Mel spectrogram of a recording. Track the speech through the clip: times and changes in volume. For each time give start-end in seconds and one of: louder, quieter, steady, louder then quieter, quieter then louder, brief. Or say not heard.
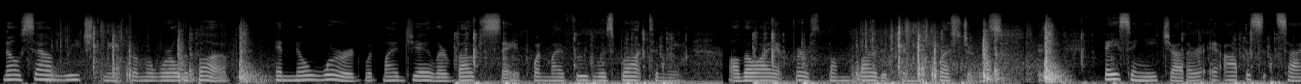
0.0-12.9 steady.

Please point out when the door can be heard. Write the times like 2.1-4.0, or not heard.
0.5-2.8, 8.5-10.8.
